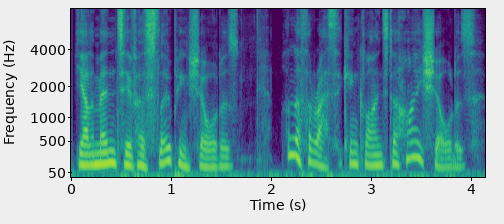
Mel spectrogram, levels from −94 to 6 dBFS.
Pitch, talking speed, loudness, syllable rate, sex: 150 Hz, 175 wpm, -17 LUFS, 6.4 syllables/s, male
